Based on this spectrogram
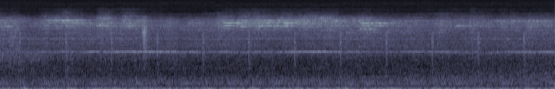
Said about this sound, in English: The train's coming, well, coming down the hill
